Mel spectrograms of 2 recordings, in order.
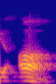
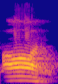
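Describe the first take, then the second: First: It has a British accent with the r silent. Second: It has an American accent with the r pronounced.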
